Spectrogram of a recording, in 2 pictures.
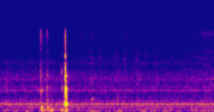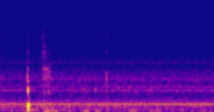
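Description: A few keystrokes on a computer keyboard, the loudest about a second in, over a faint steady hum.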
